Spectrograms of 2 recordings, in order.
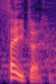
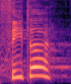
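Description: First: It is said with an American pronunciation. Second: It is said with a British pronunciation.

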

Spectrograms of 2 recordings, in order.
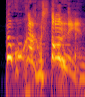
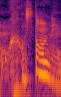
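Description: First: It is said in a loud voice. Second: It is said quietly, almost muttered.

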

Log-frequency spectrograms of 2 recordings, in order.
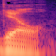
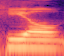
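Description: First: The name begins with a hard G sound. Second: The name begins with a soft, breathy sound. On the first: The speaker calls it wrong. "not Gill" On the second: The speaker calls it right. "It's a soft in Spanish. That's how you pronounce it"

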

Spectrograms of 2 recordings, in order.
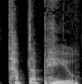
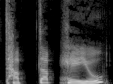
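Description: First: The word is said fast, syllables run together. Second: The word is said slowly, each syllable clear. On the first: "When you string it together and you say it really fast" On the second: "just remember it's 답답해요"

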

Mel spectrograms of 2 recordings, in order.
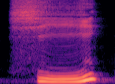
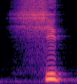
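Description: First: The pitch starts low and rises. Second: The pitch is high and cut short. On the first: "Low rising. Fifth tone" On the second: "High stop. Eighth tone"

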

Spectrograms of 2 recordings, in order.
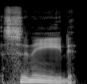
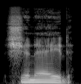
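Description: First: The name is said in an anglicized way. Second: The name is said in its native way. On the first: This is how the radio host insisted on saying it. The speaker calls it wrong. "He would always say [name]" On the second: This is how she says her own name. The speaker calls it right. "It's pronounced Sinead"

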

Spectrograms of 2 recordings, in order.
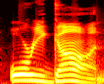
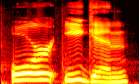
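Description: First: The last syllable sounds like 'gone'. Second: The last syllable sounds like 'gun'. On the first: This is how outsiders say it. The speaker calls it wrong. "not Oregon. It literally says G-A-W-N" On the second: This is how native Oregonians say it. The speaker calls it right. "Just remember that it's Oregon"

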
